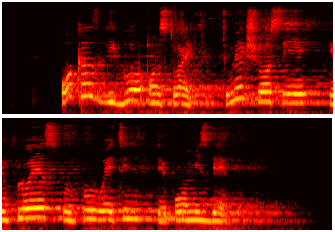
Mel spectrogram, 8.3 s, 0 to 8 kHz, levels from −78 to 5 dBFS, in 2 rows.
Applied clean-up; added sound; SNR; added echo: neural separator model SepFormer DNS4.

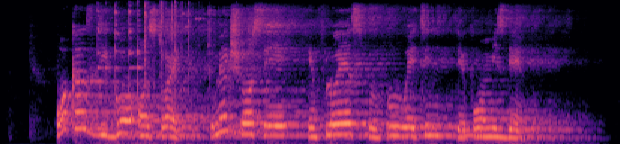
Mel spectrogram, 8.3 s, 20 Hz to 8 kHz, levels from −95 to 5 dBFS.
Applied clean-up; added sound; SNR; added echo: none; Shatter; 18 dB; reverberation time 2.0 s.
